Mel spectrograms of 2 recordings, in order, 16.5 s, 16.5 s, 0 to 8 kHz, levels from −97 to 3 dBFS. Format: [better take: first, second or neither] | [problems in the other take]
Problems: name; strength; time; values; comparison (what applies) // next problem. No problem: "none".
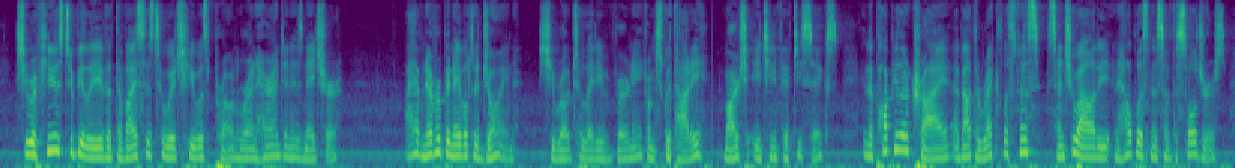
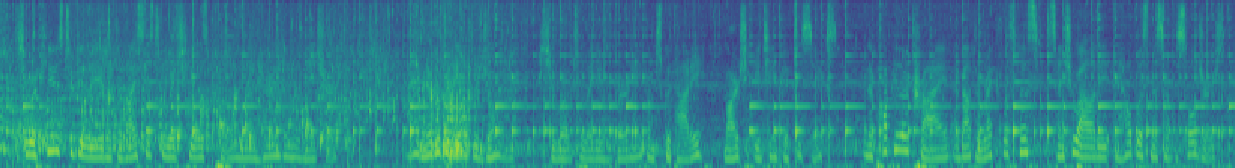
first | background sound (Dishes, pots, and pans + Toilet flush / Gurgling); as loud as the speech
